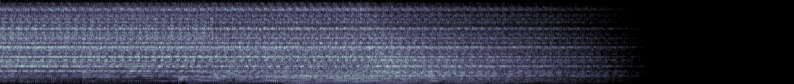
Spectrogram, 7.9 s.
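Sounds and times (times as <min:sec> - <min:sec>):
digital wavetable synthesizer: 0:00.0 - 0:06.2.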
